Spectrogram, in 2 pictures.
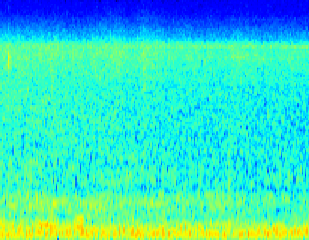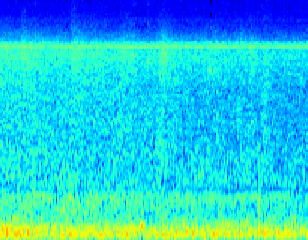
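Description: A steady low drone with an even hiss over it, like an engine running somewhere off, continuous throughout with no clear breaks.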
